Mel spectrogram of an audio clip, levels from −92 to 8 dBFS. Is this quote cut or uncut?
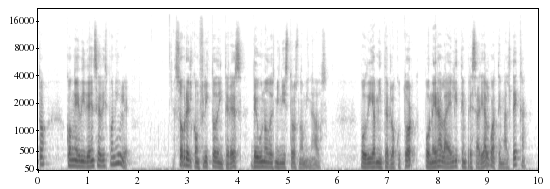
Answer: cut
